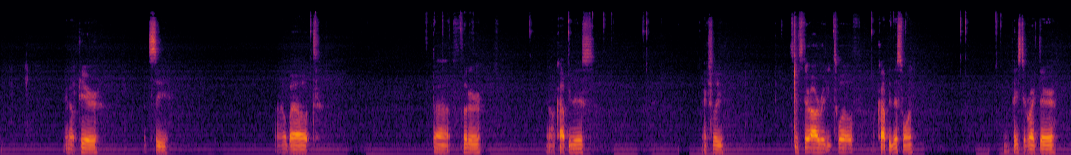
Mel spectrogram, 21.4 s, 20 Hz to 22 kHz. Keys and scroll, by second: 12.1 super+c, 18.0 super+c, 20.1 super+v.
